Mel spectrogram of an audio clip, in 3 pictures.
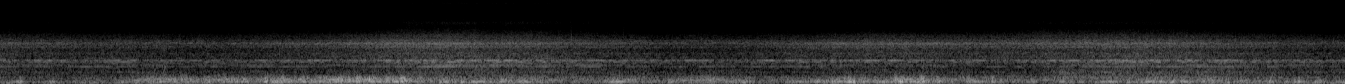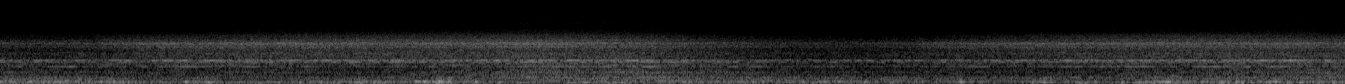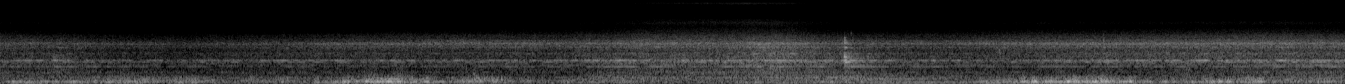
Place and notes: Portbou, Girona, España - Olas por un tubo
Olas del mar y viento grabado por un micro de contacto.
